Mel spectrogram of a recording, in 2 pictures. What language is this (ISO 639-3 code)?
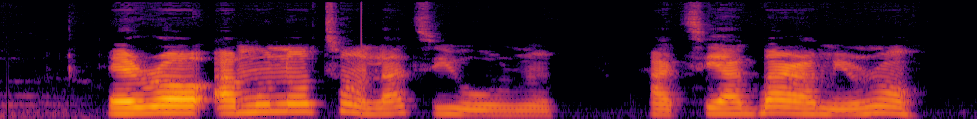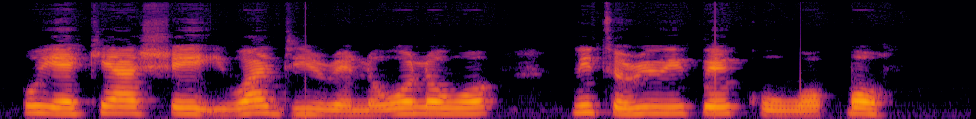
yor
